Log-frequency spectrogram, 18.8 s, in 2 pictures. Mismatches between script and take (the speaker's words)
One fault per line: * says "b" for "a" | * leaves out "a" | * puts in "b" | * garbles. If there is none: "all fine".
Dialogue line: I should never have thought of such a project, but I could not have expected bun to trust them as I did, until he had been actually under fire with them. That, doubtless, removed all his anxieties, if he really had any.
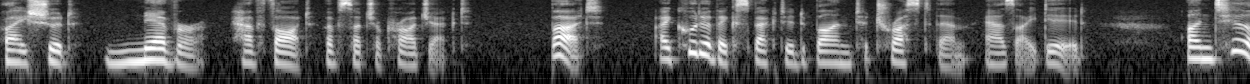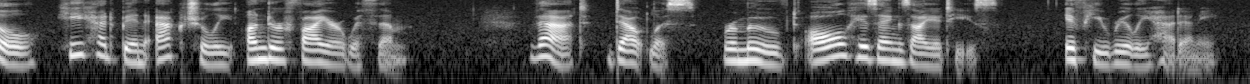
* leaves out "not"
